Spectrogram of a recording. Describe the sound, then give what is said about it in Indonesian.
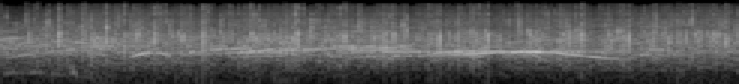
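Audience applause: dense, steady clapping that fills the whole stretch at an even loudness. “Boleh tepuk tangan buat Marion Jola.”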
